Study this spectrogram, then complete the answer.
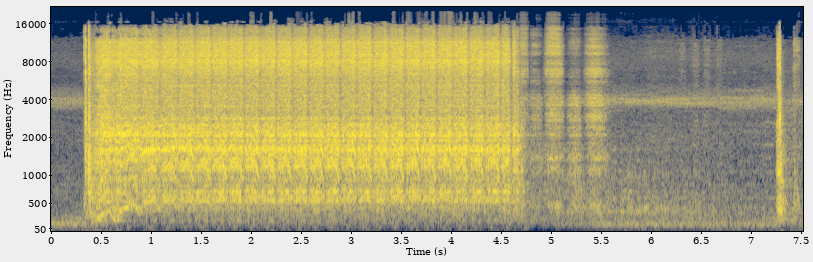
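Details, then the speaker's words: Early-1980s Sears Craftsman FF/20 garden tractor, long unused, being revived: about four seconds of steady starter cranking that cuts off without catching, starter getting worse and seeming to jam slightly on the spinning drive part; starter jamming during cranking. "I don't remember having to do this so much. It's been getting worse the more we commit. It's like it gets slightly jammed on its on the part that spins."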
